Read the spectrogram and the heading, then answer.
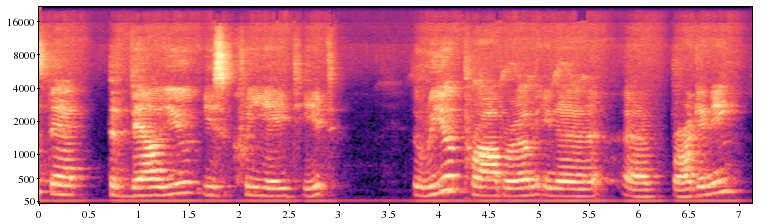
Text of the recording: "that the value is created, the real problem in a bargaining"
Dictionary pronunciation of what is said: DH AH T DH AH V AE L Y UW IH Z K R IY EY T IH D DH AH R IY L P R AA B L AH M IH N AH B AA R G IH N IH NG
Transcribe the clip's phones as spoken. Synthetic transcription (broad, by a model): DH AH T DH AH V AE L Y UW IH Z K R IY EY T IH D DH AH R IY L P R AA B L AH M IH N AH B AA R G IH N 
